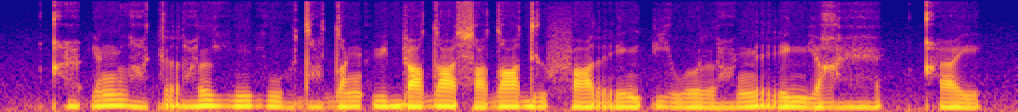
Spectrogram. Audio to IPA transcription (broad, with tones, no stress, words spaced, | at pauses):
qʰi̤˨ʔi˨˦ŋ ðˤæ̤˨ krɑ̤˧li̤˦˨ŋi̤˦˨ wo̤˨dæ̤˦˨ dˤo˧ŋʔy˧bʲɑ˧dˤø˦˨ so˨dˤɑ˦dɯ˨ fɑ˨re˨ŋ pʲe˨wo˨ lɑ̤˨˦ŋ re˧mʲɑ˨ʁæ̤˦ | qʰe˨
